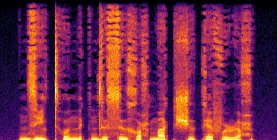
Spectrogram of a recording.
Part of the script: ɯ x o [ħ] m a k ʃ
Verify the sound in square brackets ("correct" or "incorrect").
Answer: correct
